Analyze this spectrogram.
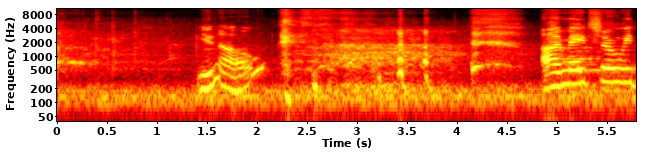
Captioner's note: laughter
